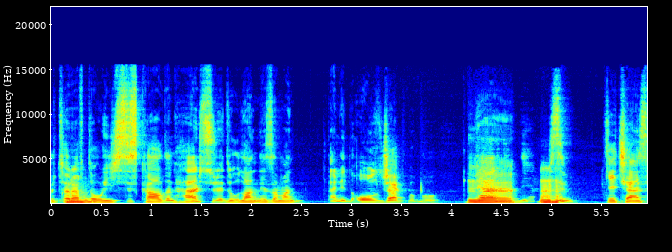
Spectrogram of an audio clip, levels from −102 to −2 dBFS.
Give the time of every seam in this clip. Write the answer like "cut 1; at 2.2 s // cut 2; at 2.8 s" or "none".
cut 1; at 4.8 s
